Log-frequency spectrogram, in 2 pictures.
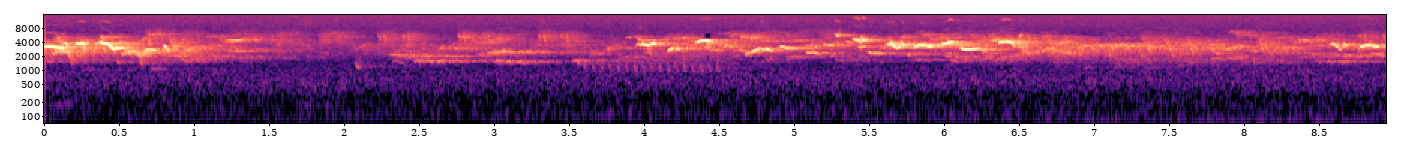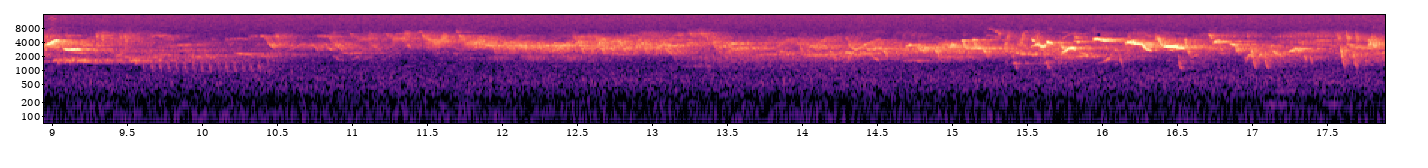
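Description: Small birds chirping and singing in a dense, continuous chorus of quick, high chirps, fainter around the middle.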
